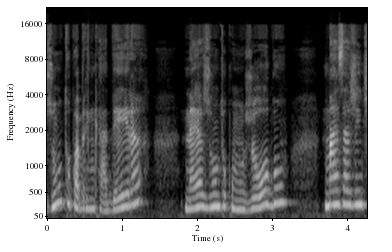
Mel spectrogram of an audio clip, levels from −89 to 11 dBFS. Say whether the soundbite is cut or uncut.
uncut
